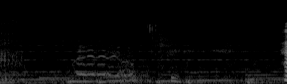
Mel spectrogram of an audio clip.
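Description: A horse from The Dragon Prince animated series neighs amid a busy soundtrack, with a whinny rising over background music and talk, ending in a sudden loud burst.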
